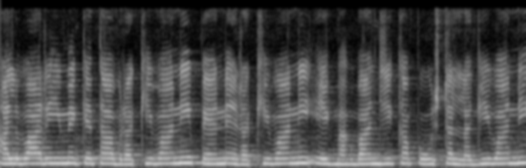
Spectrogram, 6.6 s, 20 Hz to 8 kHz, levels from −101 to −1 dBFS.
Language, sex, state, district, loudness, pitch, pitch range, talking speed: Hindi, female, Bihar, Darbhanga, -25 LUFS, 245 Hz, 235-250 Hz, 135 wpm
